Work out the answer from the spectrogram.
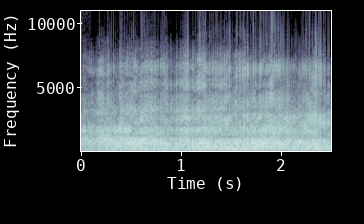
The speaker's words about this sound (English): the one you just heard was the first flight of the first F-16 Block 70 built at Lockheed Martin's Greenville site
